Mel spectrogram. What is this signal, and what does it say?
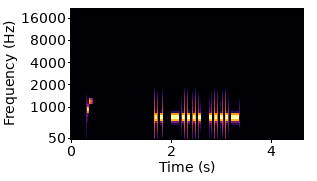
Morse code, heard as a keyed tone, about 22 wpm, 700 Hz. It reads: I64
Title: Three Challenging Letter-Number Combinations 22wpm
